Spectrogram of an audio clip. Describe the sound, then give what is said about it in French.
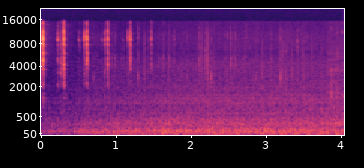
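An older-model taxi drives through the nearly deserted streets of a big city with a steady low rumble of engine and road noise, joined by a few light rattling clicks near the start. No one speaks. “Tandis qu'il roule dans les rues quasi désertes de la grande ville, Harold a les yeux fixés sur le rétroviseur intérieur de son taxi”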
